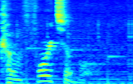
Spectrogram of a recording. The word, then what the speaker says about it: comfortable: As long as the stress is on the first syllable, it's okay to syllabicate everything. So we don't say comfortable. The stress is not on the second syllable, it's on the first one.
